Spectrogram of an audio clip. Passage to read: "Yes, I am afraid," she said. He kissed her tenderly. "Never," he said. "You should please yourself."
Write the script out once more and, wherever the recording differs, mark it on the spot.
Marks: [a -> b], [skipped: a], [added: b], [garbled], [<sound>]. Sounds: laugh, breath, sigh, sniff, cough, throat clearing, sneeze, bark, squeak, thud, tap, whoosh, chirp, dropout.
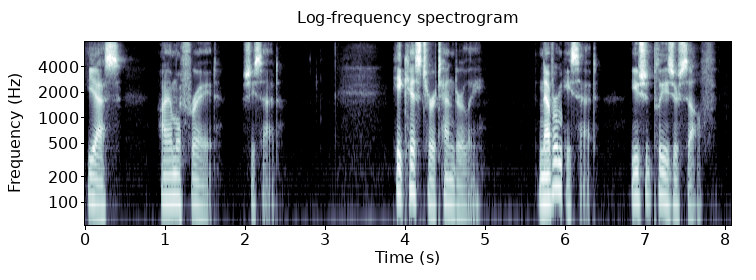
"Yes, I am afraid," she said. He kissed her tenderly. "Never," he said. "You should please yourself."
